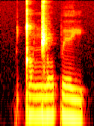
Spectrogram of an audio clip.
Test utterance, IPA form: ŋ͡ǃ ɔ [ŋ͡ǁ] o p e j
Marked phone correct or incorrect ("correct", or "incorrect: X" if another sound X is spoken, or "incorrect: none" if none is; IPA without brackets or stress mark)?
correct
